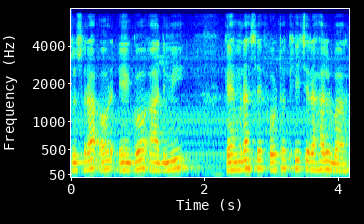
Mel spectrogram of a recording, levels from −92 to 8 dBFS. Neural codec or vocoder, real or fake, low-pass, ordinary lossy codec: none; real; 7.2 kHz; none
